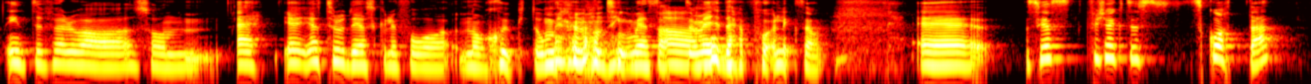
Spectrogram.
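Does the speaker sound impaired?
No.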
